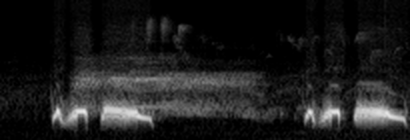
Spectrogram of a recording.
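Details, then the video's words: Spotted dove giving the methodical 'thúc gù' cooing style in a 'giọng thổ' voice: a short two-part stuttered coo, then a longer falling coo with a faint drawn-out overtone, repeated after a pause in the same pattern. "cu gáy thúc gù bài bản giọng thổ cực hay"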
